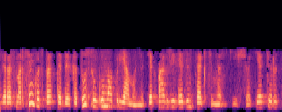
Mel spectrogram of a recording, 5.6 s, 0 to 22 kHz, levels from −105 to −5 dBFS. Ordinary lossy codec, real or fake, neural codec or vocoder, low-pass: MP3, 16 kbps; fake; vocoder, 22.05 kHz, 80 mel bands, WaveNeXt; 3.6 kHz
